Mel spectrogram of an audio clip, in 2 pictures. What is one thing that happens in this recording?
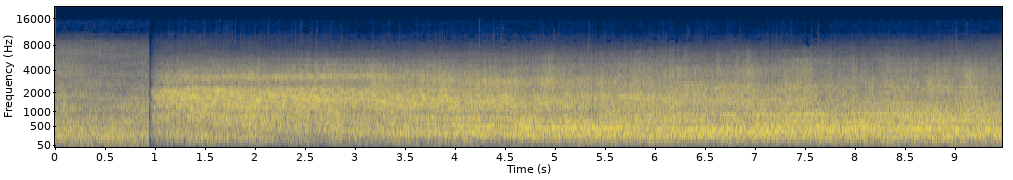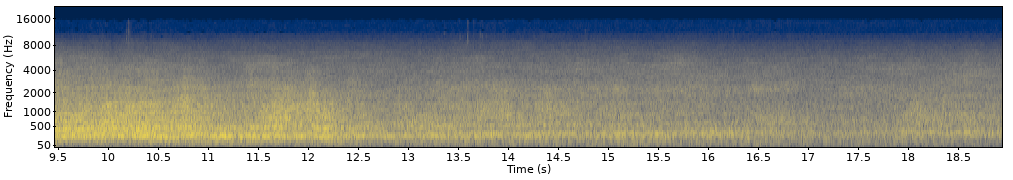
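A jet airliner's engines roar loudly as the plane taxis past, then slowly fade.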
